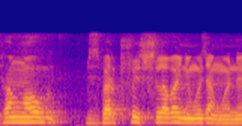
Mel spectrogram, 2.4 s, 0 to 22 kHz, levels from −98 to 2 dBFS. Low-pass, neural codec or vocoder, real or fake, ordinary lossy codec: 7.2 kHz; none; real; none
